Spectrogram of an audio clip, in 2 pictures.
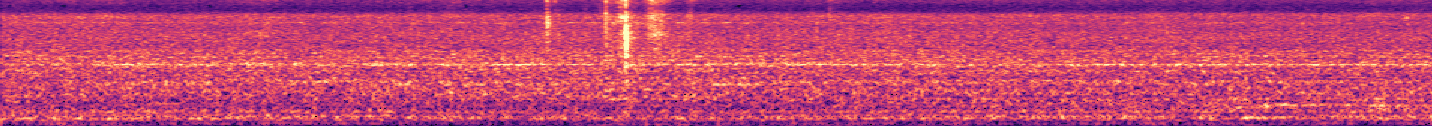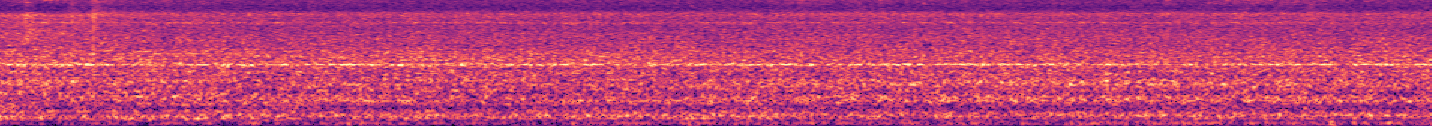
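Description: Steady mechanical background hum with a faint high whine, and a single click about three seconds in.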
